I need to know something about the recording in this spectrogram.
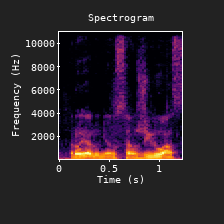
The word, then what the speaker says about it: Royal Union Saint-Gilloise: Ja jestem ciekaw, w jakiej ty grasz drużynie, bo polscy kibice będą potrzebowali takiego tutorialu, jak się wymawia nazwę. Royal Union Saint-Gilloise, tak?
